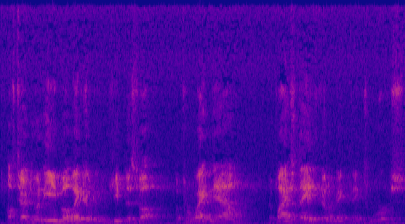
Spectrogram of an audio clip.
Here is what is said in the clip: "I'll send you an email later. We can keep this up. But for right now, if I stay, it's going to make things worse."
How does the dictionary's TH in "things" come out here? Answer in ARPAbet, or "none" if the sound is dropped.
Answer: TH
